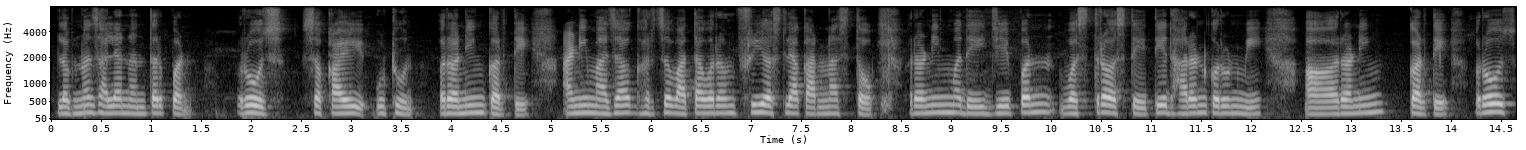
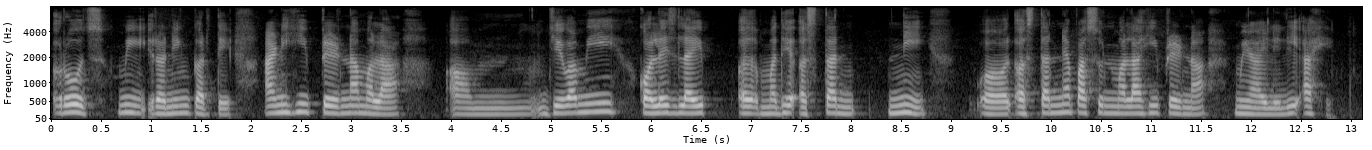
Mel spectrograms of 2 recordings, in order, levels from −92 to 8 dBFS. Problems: none marked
